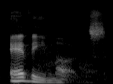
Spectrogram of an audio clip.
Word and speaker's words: Evmux: some videos earlier, learning about stuff, and it's actually called Evimux. Is how you say it. It's EVMUX. Evimux.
